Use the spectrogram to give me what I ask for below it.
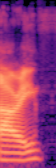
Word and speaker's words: Ari: Your name is Ari. You said it AR. So you know Harry as in Harry Potter. Harry. Yeah. The mage. would be pronounced similarly to that, but ARI is an actual name on its own.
